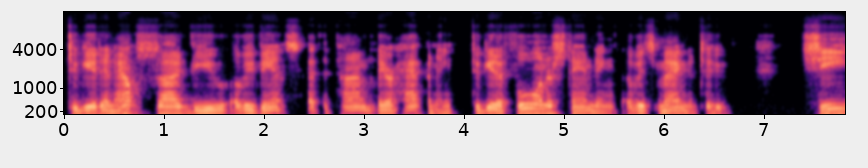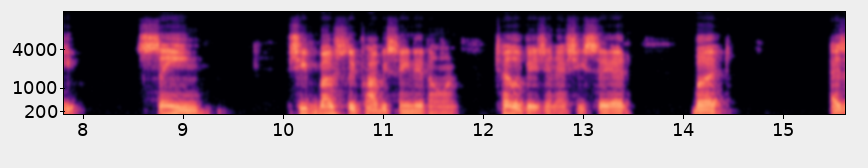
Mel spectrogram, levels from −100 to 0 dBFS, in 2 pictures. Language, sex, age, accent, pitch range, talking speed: English, male, 20-39, American, 105-125 Hz, 140 wpm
